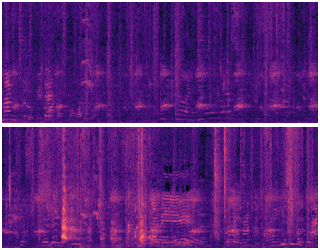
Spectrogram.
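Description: A dog barks in short bursts outdoors in Thailand, mixed with children chattering and playing nearby and the occasional chicken or rooster, all fairly close.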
